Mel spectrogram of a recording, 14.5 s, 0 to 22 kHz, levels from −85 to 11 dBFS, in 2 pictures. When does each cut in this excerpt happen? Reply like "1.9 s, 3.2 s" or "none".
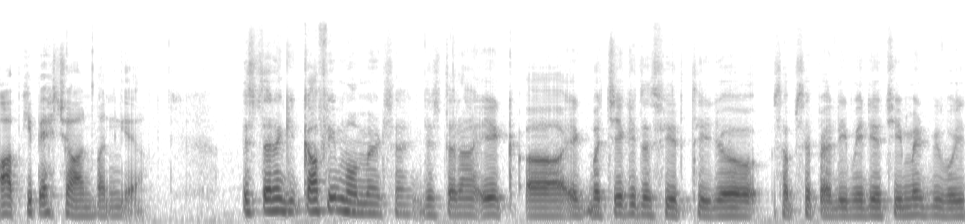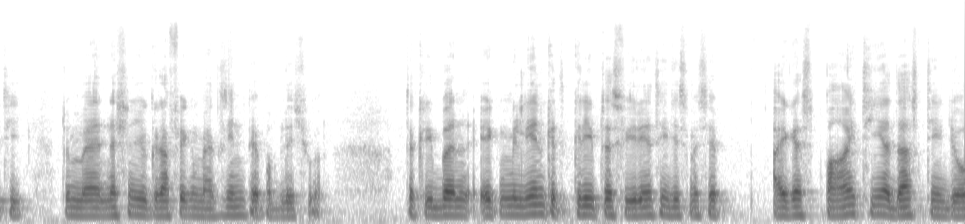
none

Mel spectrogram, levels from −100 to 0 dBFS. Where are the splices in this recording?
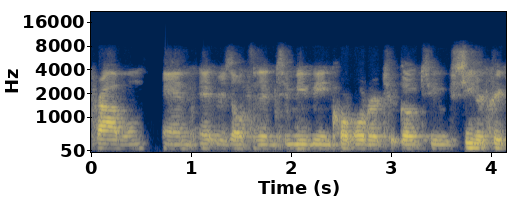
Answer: none

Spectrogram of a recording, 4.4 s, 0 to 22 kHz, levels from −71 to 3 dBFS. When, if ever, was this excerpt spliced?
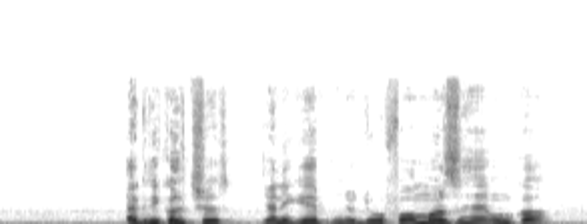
none

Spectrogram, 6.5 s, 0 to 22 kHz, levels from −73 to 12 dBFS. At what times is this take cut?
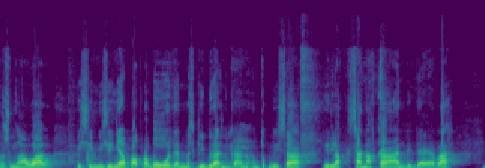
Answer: none

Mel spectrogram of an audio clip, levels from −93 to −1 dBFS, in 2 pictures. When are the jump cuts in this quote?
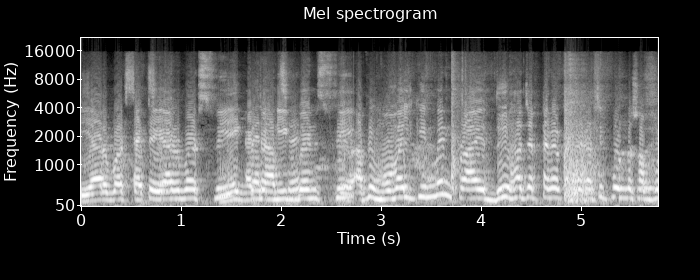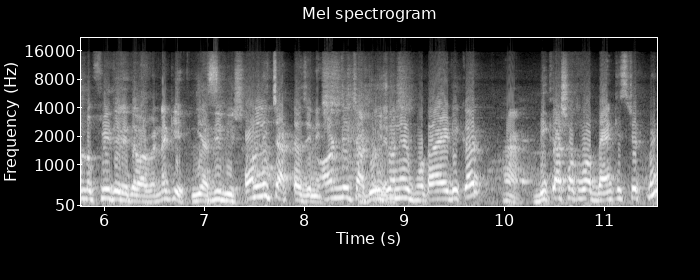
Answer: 2.6 s, 6.9 s

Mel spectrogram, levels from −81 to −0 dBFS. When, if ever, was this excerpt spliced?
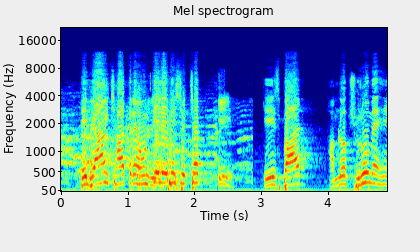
2.3 s

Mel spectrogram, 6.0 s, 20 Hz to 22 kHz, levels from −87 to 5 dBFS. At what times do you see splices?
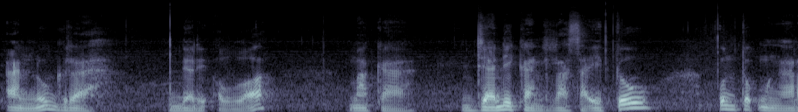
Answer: none

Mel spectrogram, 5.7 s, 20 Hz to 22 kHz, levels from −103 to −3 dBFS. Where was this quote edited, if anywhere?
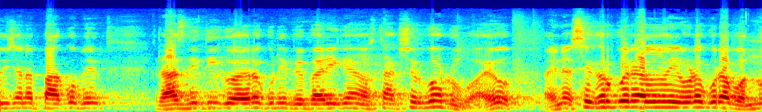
4.0 s

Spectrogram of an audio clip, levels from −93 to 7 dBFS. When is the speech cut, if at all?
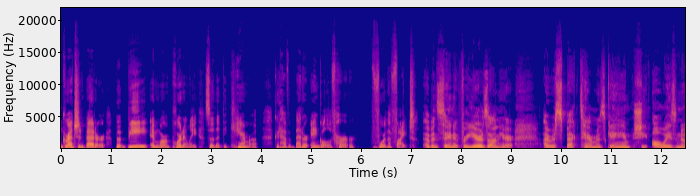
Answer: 7.3 s

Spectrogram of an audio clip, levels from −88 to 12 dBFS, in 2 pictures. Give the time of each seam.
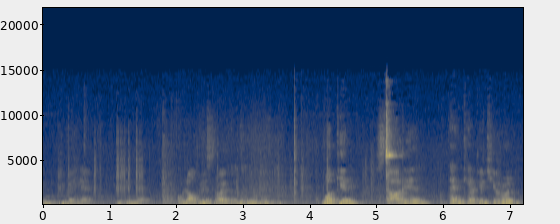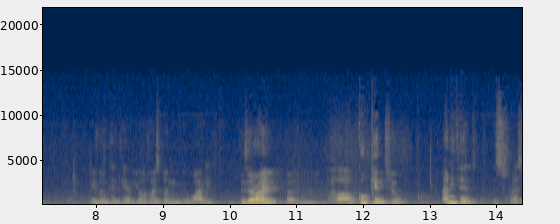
13.5 s

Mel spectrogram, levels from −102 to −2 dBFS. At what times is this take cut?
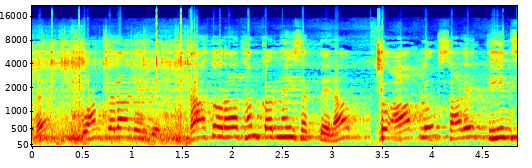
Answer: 1.5 s, 3.3 s

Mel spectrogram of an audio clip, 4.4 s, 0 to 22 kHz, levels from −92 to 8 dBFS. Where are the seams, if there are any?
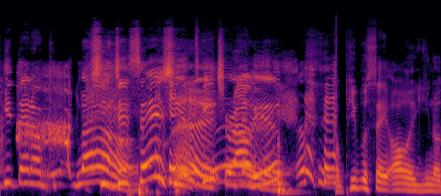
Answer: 3.4 s

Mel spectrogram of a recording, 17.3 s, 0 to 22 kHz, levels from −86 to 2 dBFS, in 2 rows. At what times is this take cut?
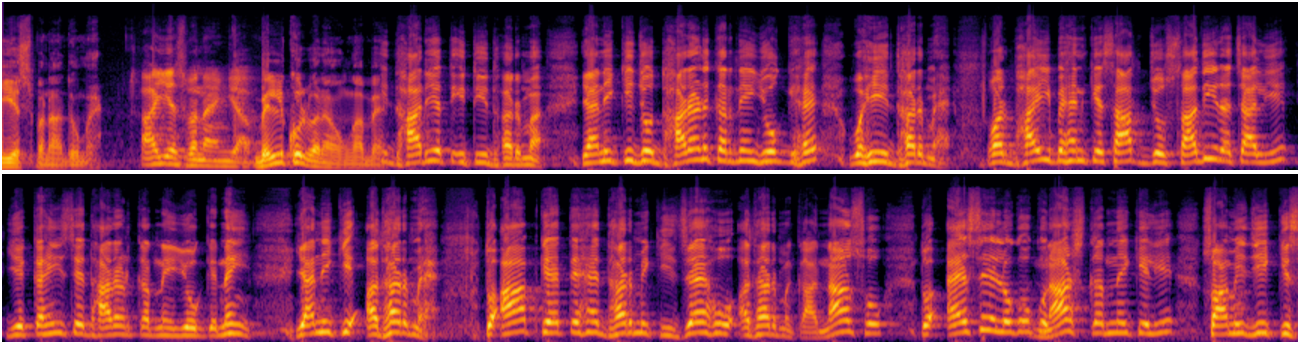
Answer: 2.6 s, 15.6 s

